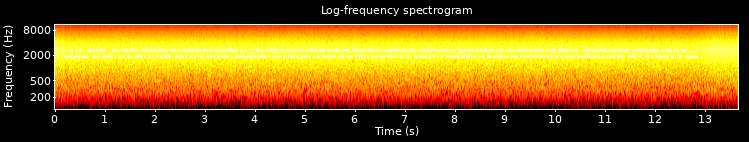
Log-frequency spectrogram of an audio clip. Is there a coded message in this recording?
Yes: RTTY (45.45 baud, 850 Hz shift) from 0.2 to 12.9 s, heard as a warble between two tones, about 2300 Hz centre, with radio static. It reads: LAZK IPOU LNJJ QKJU WPIJ HFHG DHXR DOFI HXRY NQFP CRQZ BVJP JJOE QZBO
